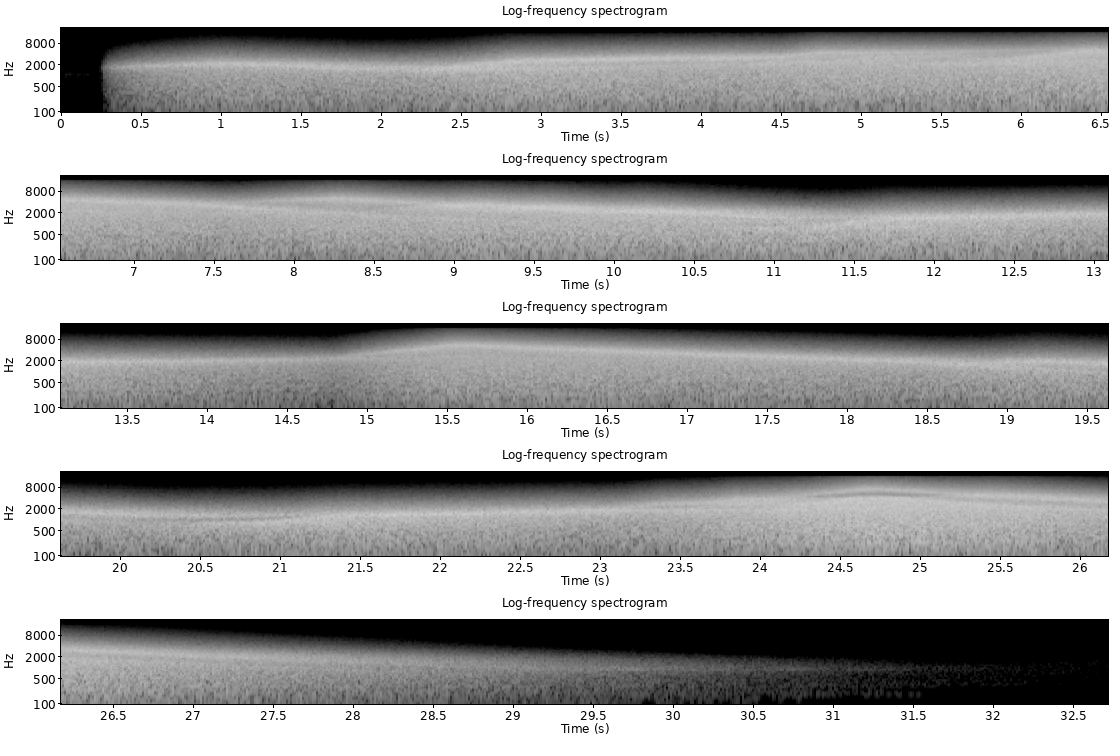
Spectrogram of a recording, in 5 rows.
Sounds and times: synthetic sound of wind 0:00.4 - 0:29.6

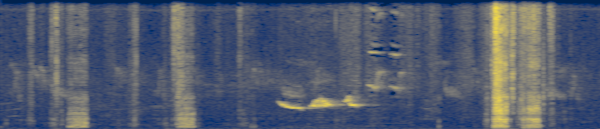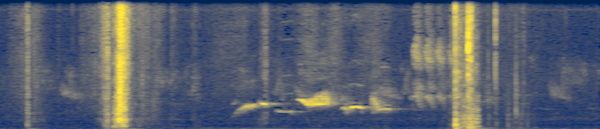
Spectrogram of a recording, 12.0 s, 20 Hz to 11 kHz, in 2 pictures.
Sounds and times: Rabbit snarls and growls 0:00.5 - 0:01.0
Rabbit snarls and growls 0:04.8 - 0:05.6

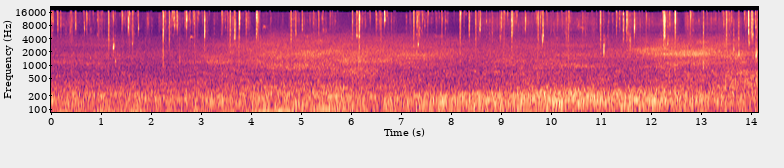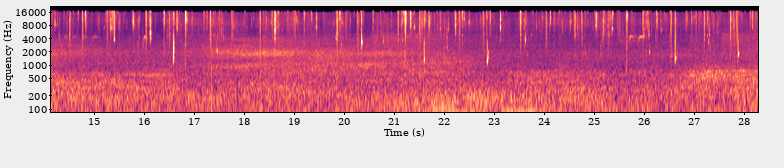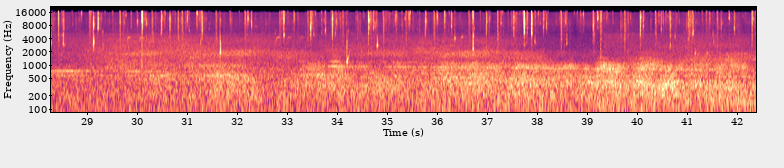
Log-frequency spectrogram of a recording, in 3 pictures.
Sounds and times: Melting snow dripping from trees 0:00.0 - 0:42.3
passing airplane 0:03.1 - 0:42.3

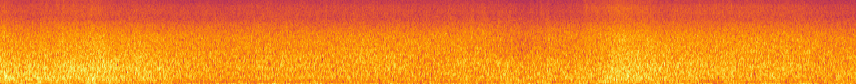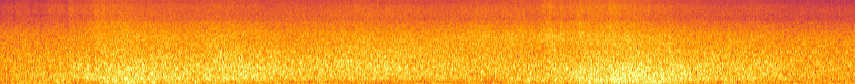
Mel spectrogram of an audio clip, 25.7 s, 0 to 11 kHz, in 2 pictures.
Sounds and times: Ocean Waves 0:00.0 - 0:25.6

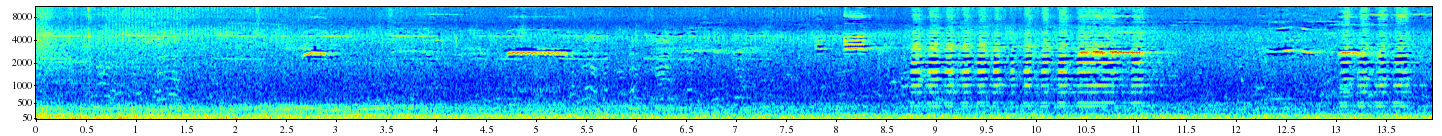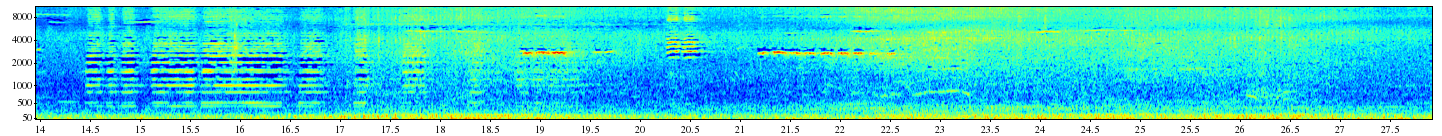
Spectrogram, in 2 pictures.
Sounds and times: Heavy Traffic at Crossroad 0:00.0 - 0:27.9
all kinds of vehicles passing 0:00.0 - 0:27.9
Whistles of police men 0:01.8 - 0:04.1
Whistles of police men 0:04.7 - 0:05.5
Whistles of police men 0:21.2 - 0:23.2

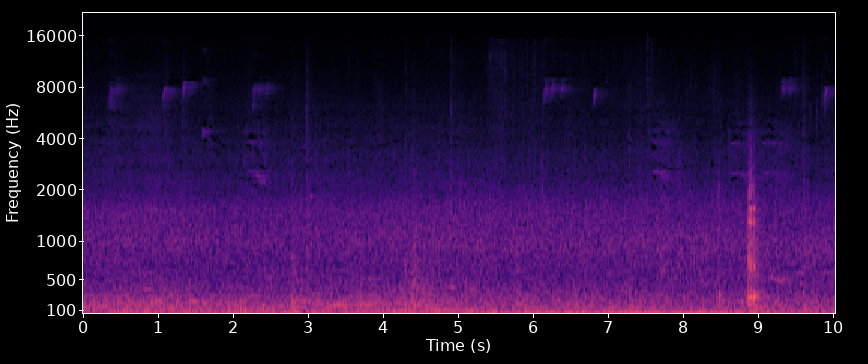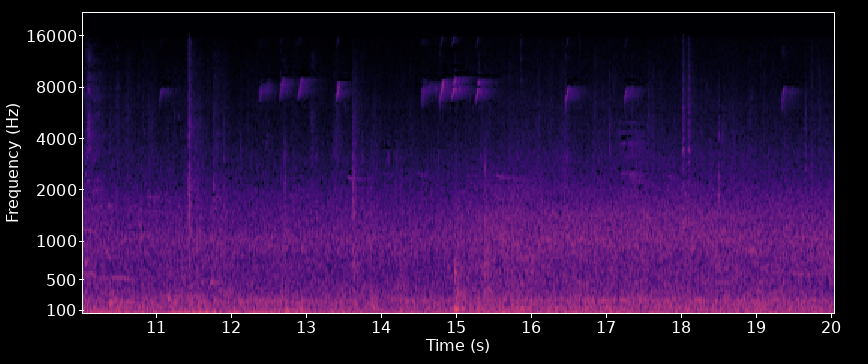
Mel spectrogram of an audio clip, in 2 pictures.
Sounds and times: birds 0:06.0 - 0:18.2

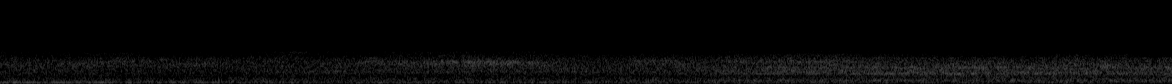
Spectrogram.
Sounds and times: Autobahn Highway Background Far 0:00.0 - 0:11.7

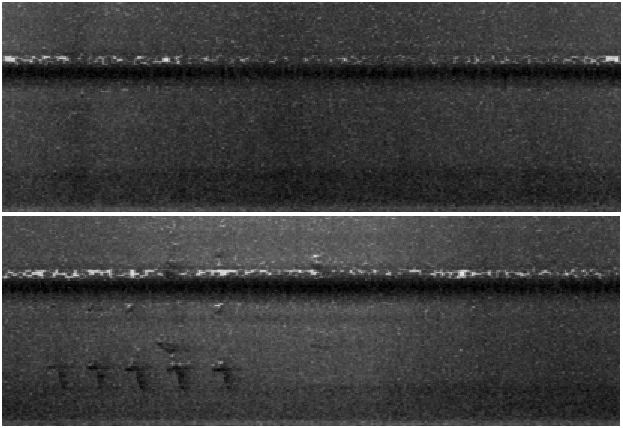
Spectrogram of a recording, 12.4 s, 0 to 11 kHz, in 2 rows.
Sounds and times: insects chirping and hissing 0:05.2 - 0:12.3

